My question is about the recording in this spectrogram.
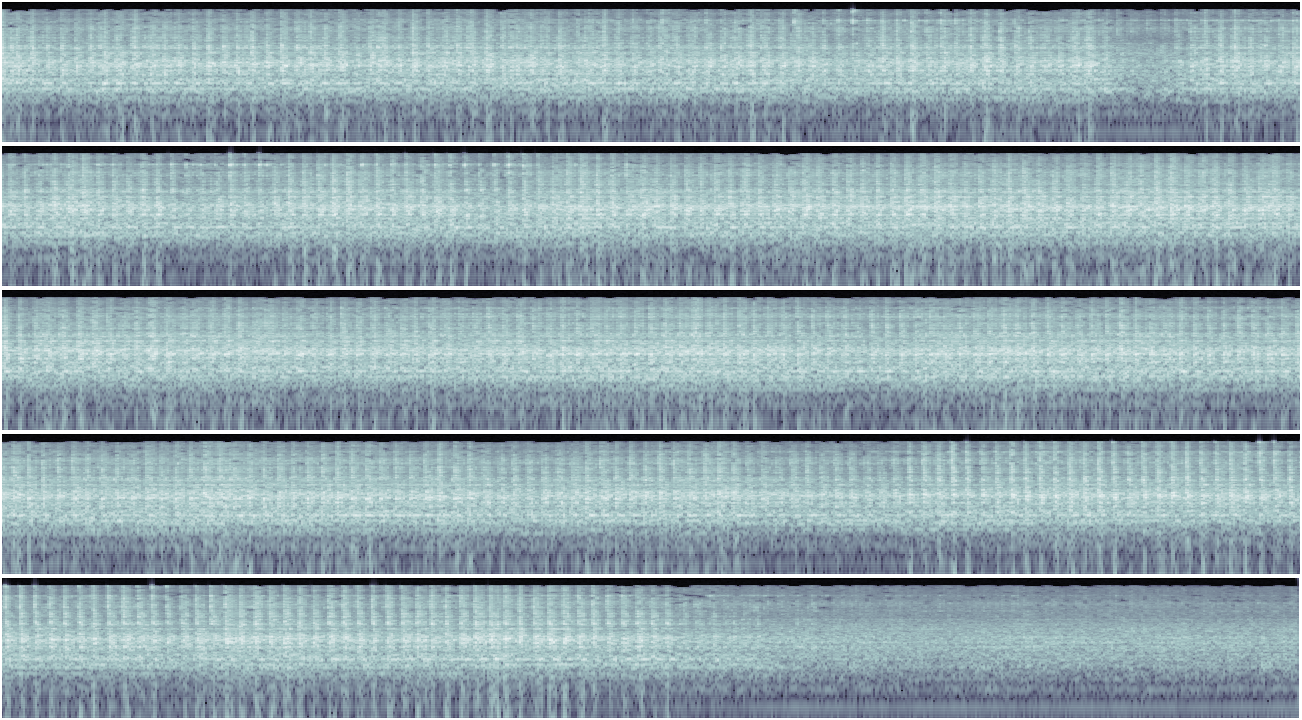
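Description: Milling machine with an end mill cutting the metal hub of a wagon wheel, a loud, steady metal-cutting noise as the cutter is walked around to enlarge the centre bore. The cut dips briefly about six seconds in and eases off just before the end.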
